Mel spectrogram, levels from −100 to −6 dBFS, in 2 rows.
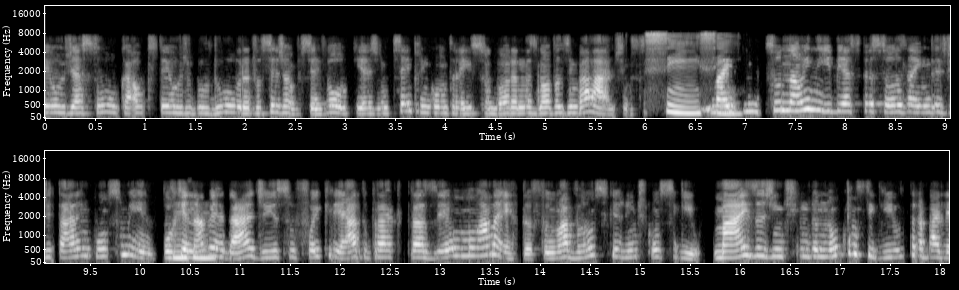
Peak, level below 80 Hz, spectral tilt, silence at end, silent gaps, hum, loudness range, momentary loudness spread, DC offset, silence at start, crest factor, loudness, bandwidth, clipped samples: -2 dBFS; -64 dBFS; -3.5 dB/octave; 0 s; 10.19-10.23 s, 15.67-15.73 s; none; 5 LU; 12 LU; under 0.1%; 0 s; 22 dB; -23 LUFS; 8 kHz; under 0.1%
